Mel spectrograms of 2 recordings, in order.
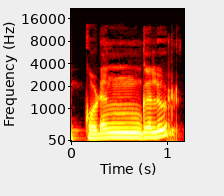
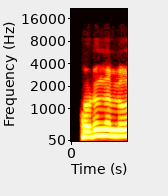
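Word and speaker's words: Kodungallur: Koden Galur. Kodangalur also known as Kraor which is the older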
